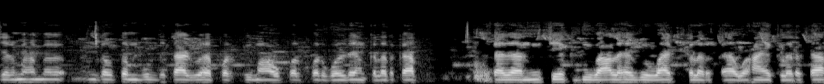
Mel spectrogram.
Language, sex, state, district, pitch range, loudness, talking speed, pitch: Hindi, male, Bihar, Vaishali, 105-110 Hz, -17 LUFS, 205 wpm, 110 Hz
